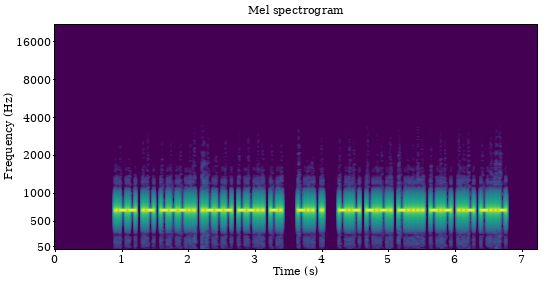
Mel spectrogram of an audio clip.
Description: Morse code, heard as a keyed tone, about 36 wpm, 700 Hz. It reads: WA8JZN DE KC6KUX
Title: USA Callsign DE Callsign - 6 Characters - 35wpm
